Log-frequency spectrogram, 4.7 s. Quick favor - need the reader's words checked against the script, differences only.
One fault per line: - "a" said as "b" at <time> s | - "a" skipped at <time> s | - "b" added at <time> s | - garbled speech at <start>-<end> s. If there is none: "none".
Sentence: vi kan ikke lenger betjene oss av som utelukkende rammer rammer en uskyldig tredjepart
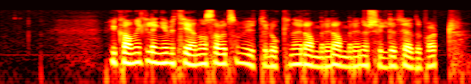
none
